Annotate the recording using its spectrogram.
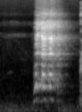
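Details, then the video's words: Goat bleating: one loud, harsh, wavering bleat lasting about half a second, then the start of a second bleat at the end, in an otherwise quiet setting. "goat voice"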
